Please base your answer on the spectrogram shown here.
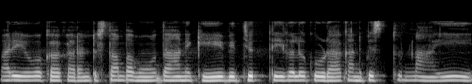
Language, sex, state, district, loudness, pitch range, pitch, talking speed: Telugu, female, Andhra Pradesh, Chittoor, -17 LUFS, 180-190 Hz, 185 Hz, 115 wpm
